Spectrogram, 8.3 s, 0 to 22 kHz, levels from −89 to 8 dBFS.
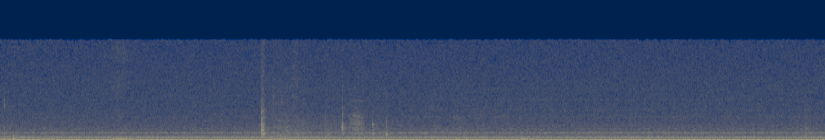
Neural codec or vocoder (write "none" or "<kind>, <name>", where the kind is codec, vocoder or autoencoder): vocoder, BigVGAN v2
